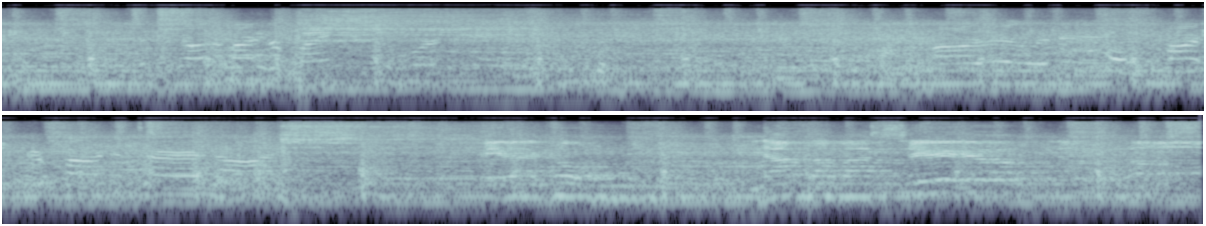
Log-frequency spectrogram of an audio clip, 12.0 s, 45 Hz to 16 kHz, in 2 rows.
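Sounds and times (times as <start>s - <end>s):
live rock band playing: 0.0s - 12.0s
sliding lead melody: 0.0s - 12.0s.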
